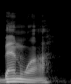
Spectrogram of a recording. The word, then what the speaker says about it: Benoit: You know, Canadian wrestlers pronounce it Benoit. Benoit. – Benoit? – Benoit. – Benoit? – Benoit? Yeah, listen to Jericho's podcast. That's how he pronounces it.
